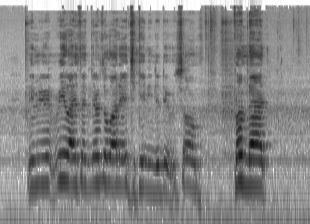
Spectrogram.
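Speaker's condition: Cerebral palsy; wheelchair for mobility

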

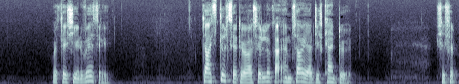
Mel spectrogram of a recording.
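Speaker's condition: Severe to profound hearing loss, acquired, from meningitis at age 8; decades since onset

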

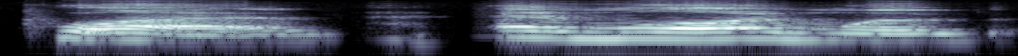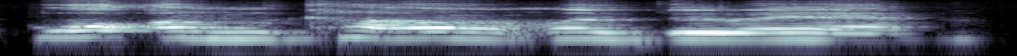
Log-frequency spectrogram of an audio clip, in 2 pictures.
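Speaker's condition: Cerebral palsy; cerebral palsy since birth, physical disability only, manual wheelchair, support worker takes notes and types for him; NDIS support worker for transport, getting on and off stage, personal care

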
